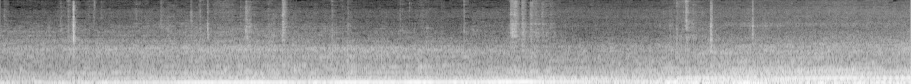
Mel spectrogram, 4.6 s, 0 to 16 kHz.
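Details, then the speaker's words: Mercedes-Benz E300 OM606 turbodiesel, after reattaching loose turbo vacuum hoses, clearing codes and tightening parts, driving: the rumble climbs steadily in pitch under load with no hesitation. Healthy turbo boost, where before it struggled to reach 40 mph. "she boosts oh oh she's got power oh oh my gosh not bad all right oh this is beautiful you guys have to understand something this car couldn't get up to 40 miles an hour without a struggle but my god this thing's got beautiful boost now"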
